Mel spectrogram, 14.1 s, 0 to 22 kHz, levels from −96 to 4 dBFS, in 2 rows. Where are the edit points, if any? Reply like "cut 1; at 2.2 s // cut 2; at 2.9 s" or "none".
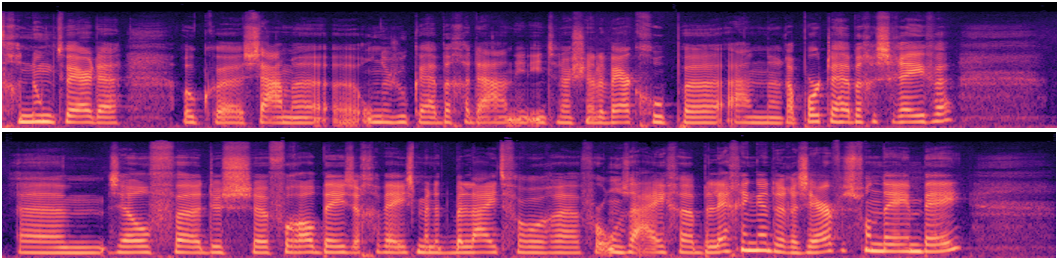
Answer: cut 1; at 7.7 s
